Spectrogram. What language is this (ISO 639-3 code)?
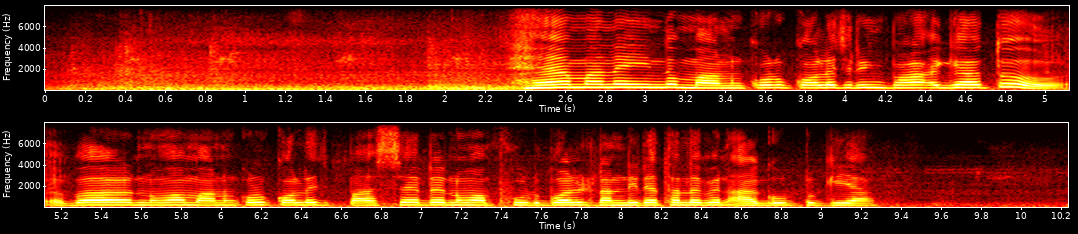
sat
